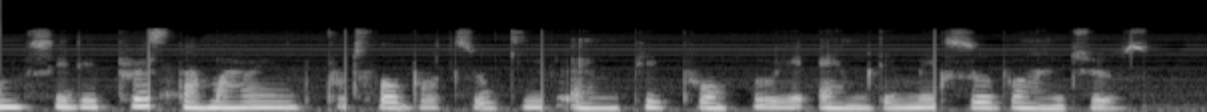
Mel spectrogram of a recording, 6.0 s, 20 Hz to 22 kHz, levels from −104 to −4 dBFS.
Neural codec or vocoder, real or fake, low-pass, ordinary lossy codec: none; real; 7.2 kHz; none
